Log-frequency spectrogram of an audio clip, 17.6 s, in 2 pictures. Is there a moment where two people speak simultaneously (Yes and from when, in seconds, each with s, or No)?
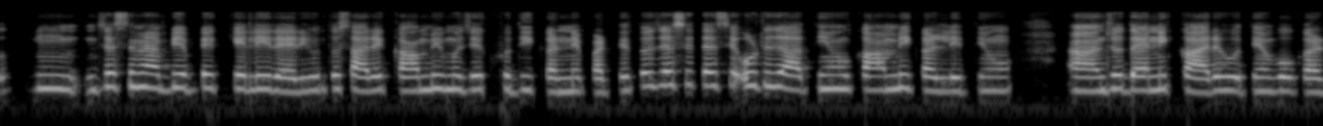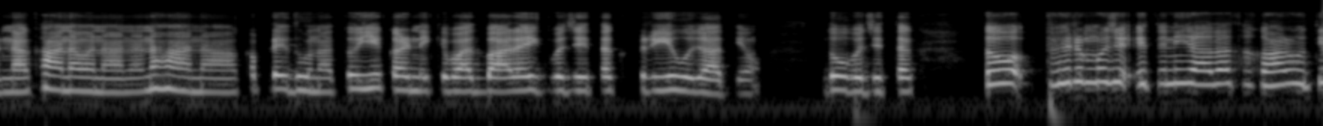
No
